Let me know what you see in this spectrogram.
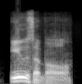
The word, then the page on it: usable: British English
